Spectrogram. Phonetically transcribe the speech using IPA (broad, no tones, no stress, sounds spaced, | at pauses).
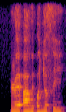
ɭ ɛ ʔ a β ɪ ʔ ʌ ʎ ə θ i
